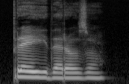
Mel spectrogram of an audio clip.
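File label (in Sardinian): "preìderos", female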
